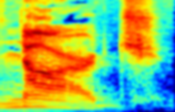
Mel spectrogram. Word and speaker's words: Norwich: No, you're saying it wrong. It's pronounced Narge.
